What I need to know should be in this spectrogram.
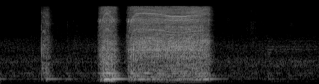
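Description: A cordless drill whirs as it bores into wood.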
